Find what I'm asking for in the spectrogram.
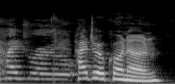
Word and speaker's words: Hydroquinone: How do you say it? Hydroquinone. There we go. – There you go.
